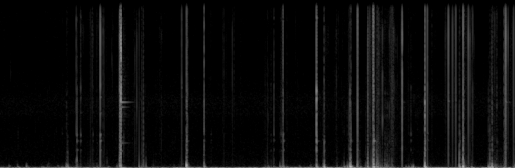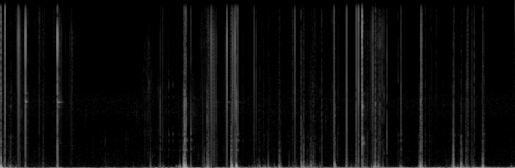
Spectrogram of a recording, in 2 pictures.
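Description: A metal dental pick scrapes and scratches inside the hollow ear canal of a white, soft silicone ear on a binaural microphone. The result is a dense run of close, muffled, low thumping scrapes with short bright clicks, and a brief quieter pause near the middle.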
